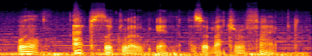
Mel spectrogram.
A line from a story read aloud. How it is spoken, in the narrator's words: said Parkins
